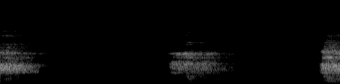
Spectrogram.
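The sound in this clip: Slow human breathing: a few soft, airy breaths separated by quiet pauses, each swelling and fading gently, with no talk.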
